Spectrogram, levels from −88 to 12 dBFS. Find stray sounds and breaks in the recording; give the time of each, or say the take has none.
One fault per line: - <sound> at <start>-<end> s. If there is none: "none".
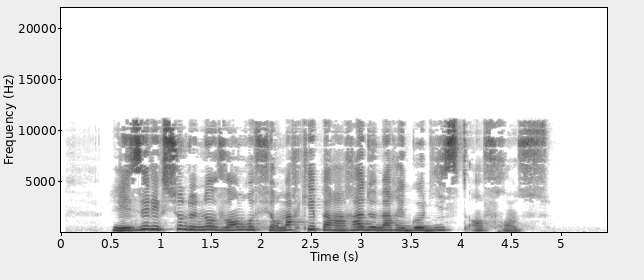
none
